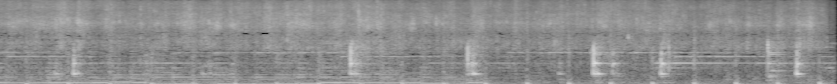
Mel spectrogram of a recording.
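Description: Chopped garlic and ginger sizzling steadily in hot sesame oil in a cast-iron skillet while being stirred with a wooden spatula, with a few light clicks of the spatula against the pan.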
